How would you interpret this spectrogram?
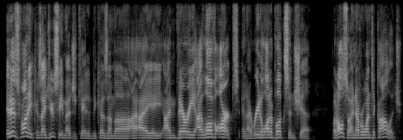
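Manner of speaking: ordinary talk, nothing marked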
